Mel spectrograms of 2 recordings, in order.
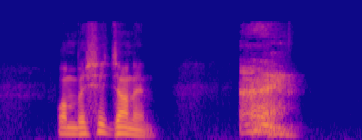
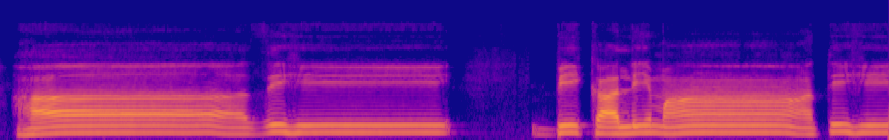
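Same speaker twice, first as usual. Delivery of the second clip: words chanted with long held vowels; slow recitation; 3 semitones higher, much slower than usual. Shown as a demonstration. Teacher reciting the line for learners, slow chant. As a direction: recite each word, stretching the হি. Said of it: "হা খাড়া জের হিটা টান হচ্ছে".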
